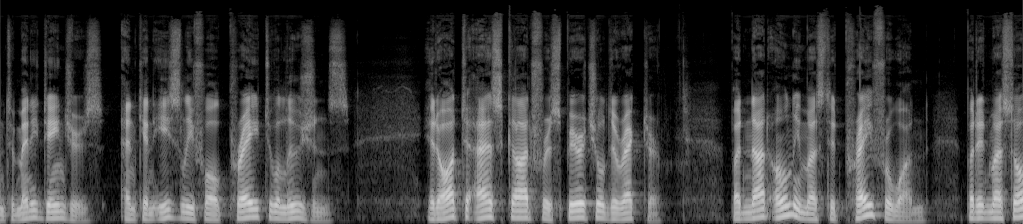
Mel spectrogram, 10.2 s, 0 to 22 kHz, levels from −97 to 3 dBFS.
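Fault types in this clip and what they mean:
No faults are audible in this speech recording.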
